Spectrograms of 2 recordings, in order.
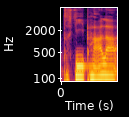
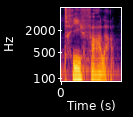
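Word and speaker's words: Triphala: Dieses Wort ist Sanskrit und im Sanskrit gibt es kein F. Also es gibt viele Wörter, die mit PH geschrieben werden, aber die werden nicht mit F ausgesprochen, sondern man sagt P, also Tripala anstatt Trifala. Es gilt auch für andere Wörter wie Kappa anstatt Kaffa.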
